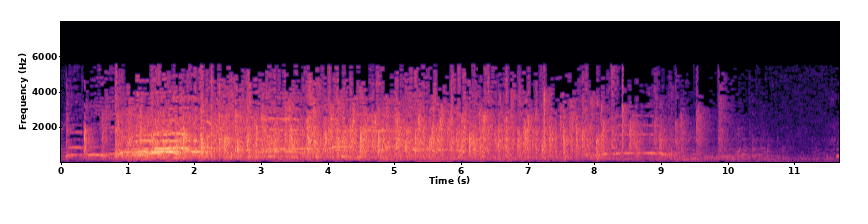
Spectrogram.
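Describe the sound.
Applause welcomes a speaker at an Alcoholics Anonymous meeting, steady sustained clapping that swells early, holds for about ten seconds, then thins and fades out.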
